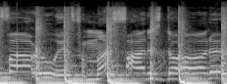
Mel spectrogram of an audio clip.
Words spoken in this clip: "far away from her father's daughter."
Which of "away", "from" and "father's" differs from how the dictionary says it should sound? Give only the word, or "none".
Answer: none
